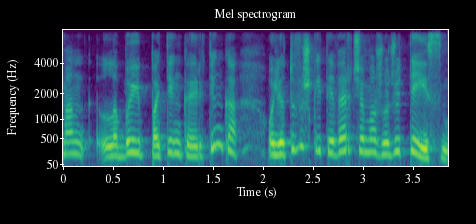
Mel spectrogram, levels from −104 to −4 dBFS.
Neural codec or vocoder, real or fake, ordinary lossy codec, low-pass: none; real; Opus, 64 kbps; 7.2 kHz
